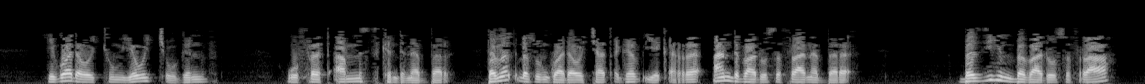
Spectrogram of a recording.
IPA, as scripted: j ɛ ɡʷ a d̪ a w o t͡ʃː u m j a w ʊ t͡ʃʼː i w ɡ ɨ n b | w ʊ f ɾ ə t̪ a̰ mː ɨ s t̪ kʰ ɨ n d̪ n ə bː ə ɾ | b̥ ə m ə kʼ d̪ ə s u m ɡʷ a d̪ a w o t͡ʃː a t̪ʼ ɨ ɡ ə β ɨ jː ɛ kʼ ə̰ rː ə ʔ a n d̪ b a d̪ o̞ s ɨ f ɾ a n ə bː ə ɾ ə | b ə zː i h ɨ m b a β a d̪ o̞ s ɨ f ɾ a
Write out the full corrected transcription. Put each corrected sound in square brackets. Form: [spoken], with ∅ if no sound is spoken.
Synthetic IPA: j ɛ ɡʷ a d̪ a w o t͡ʃː u m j [ɛ] w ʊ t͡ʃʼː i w ɡ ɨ n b | w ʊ f ɾ ə t̪ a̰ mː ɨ s t̪ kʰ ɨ n d̪ n ə bː ə ɾ | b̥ ə m ə kʼ d̪ ə s u m ɡʷ a d̪ a w o t͡ʃː a t̪ʼ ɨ ɡ ə β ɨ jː ɛ kʼ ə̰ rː ə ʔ a n d̪ b a d̪ o̞ s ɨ f ɾ a n ə bː ə ɾ ə | b ə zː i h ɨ m b [ə] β a d̪ o̞ s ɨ f ɾ a

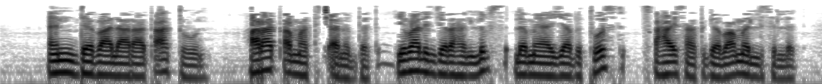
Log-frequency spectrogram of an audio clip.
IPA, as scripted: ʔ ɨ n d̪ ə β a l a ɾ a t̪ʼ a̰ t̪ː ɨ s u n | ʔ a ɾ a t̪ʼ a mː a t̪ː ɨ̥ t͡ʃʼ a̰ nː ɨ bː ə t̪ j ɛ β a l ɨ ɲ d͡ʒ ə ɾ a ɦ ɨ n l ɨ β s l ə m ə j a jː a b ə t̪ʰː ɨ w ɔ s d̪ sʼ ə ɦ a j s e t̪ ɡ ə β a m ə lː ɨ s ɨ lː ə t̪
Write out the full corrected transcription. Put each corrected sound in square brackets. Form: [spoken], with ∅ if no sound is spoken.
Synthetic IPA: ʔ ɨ n d̪ ə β a l a ɾ a t̪ʼ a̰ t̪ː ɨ [h] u n | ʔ a ɾ a t̪ʼ a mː a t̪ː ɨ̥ t͡ʃʼ a̰ [n] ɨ bː ə t̪ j ɛ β a l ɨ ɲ d͡ʒ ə ɾ a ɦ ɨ n l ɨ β s l ə m ə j a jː a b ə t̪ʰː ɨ w ɔ s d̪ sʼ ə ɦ a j s [a] t̪ ɡ ə β a m ə lː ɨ s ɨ lː ə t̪

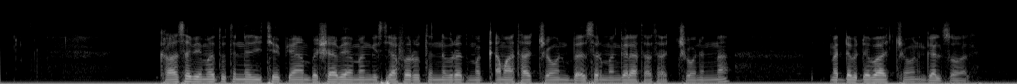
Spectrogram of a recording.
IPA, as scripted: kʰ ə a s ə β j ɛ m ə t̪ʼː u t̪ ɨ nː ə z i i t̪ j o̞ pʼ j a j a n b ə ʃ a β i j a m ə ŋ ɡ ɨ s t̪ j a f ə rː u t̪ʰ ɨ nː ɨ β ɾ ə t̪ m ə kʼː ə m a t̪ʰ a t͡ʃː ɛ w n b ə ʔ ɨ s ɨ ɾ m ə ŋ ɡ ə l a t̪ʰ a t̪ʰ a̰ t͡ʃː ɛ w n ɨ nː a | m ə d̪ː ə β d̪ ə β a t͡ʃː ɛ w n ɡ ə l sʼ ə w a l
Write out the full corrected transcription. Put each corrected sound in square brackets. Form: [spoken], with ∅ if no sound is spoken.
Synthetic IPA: kʰ ə a s ə β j ɛ m ə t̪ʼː u t̪ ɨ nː ə z i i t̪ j o̞ pʼ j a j a n b ə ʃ a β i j a m ə ŋ ɡ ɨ s t̪ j a f ə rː u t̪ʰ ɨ nː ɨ β ɾ ə t̪ m ə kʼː ə m a t̪ʰ a t͡ʃː ɛ w n b ə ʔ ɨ s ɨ ɾ m ə ŋ ɡ ə l a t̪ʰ a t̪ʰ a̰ t͡ʃː ɛ w n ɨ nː a | m ə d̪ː ə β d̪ ə β a t͡ʃː ɛ w n ɡ ə l sʼ ə w a l

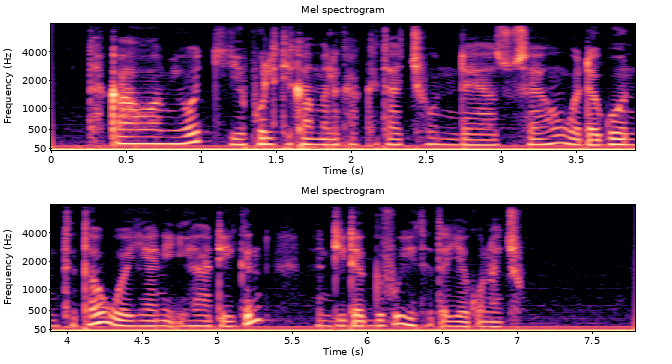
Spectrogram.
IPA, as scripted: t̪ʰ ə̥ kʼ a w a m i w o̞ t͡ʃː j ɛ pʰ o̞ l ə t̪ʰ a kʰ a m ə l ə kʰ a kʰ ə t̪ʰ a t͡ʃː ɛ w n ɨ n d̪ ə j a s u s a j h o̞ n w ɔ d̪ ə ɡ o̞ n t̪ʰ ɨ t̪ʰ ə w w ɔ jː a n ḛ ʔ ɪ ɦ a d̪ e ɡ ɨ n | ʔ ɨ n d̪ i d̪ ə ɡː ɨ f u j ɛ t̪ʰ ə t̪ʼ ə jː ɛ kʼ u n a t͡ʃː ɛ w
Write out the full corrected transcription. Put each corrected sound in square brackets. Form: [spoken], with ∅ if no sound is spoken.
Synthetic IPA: t̪ʰ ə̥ kʼ a w a m i w o̞ t͡ʃː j ɛ pʰ o̞ l ə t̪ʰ [i] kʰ a m ə l ə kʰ a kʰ ə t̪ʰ a t͡ʃː ɛ w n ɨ n d̪ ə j a [z] u s a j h o̞ n w ɔ d̪ ə ɡ o̞ n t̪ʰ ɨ t̪ʰ ə w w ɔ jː a n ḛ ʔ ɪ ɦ a d̪ e ɡ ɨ n | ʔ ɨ n d̪ i d̪ ə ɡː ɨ f u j ɛ t̪ʰ ə t̪ʼ ə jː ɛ kʼ u n a t͡ʃː ɛ w

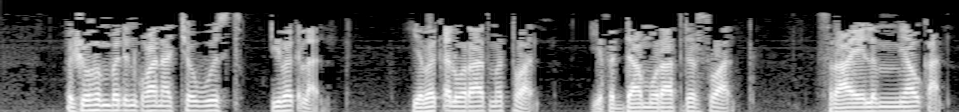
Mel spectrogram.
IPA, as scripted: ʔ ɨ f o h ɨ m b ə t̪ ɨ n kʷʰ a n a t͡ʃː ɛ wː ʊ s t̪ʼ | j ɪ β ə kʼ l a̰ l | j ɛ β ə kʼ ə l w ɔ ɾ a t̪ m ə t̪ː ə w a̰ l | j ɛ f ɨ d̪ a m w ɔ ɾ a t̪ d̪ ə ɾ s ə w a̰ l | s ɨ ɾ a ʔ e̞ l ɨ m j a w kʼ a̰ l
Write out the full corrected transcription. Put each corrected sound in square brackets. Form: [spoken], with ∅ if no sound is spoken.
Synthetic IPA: ʔ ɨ [ʃ] o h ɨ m b ə [d̪] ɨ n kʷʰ a n a t͡ʃː ɛ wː ʊ s t̪ʼ | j ɪ β ə kʼ l a̰ l | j ɛ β ə kʼ ə l w ɔ ɾ a t̪ m ə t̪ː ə w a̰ l | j ɛ f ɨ d̪ a m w ɔ ɾ a t̪ d̪ ə ɾ s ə w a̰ l | s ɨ ɾ a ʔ e̞ l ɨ m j a w kʼ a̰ l

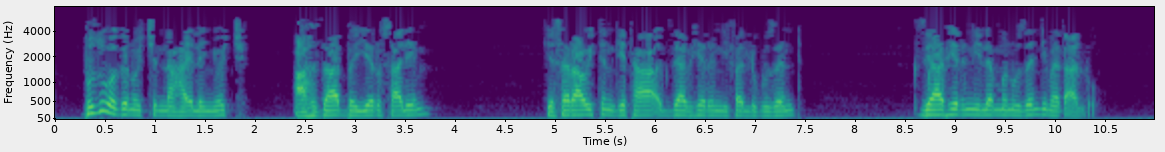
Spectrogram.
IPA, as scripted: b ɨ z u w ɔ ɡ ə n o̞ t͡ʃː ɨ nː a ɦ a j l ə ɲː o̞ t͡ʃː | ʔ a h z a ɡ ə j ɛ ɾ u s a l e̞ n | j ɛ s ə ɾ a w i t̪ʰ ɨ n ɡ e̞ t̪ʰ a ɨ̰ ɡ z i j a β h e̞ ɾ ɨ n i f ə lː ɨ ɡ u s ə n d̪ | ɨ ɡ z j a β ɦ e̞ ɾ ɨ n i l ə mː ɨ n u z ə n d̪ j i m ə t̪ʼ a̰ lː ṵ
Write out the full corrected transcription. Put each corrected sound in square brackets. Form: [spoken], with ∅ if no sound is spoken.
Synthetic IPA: b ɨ z u w ɔ ɡ ə n o̞ t͡ʃː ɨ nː a ɦ a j l ə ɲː o̞ t͡ʃː | ʔ a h z a [b] ə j ɛ ɾ u s a l e̞ [m] | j ɛ s ə ɾ a w i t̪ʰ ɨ n ɡ e̞ t̪ʰ a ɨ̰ ɡ z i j a β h e̞ ɾ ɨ n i f ə lː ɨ ɡ u [z] ə n d̪ | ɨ ɡ z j a β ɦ e̞ ɾ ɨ n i l ə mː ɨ n u z ə n d̪ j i m ə t̪ʼ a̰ lː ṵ

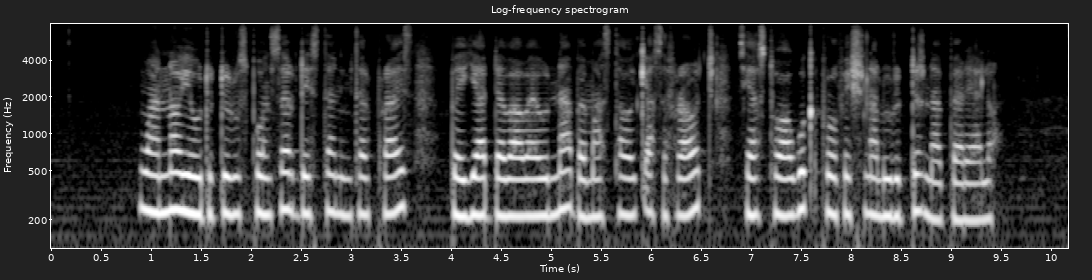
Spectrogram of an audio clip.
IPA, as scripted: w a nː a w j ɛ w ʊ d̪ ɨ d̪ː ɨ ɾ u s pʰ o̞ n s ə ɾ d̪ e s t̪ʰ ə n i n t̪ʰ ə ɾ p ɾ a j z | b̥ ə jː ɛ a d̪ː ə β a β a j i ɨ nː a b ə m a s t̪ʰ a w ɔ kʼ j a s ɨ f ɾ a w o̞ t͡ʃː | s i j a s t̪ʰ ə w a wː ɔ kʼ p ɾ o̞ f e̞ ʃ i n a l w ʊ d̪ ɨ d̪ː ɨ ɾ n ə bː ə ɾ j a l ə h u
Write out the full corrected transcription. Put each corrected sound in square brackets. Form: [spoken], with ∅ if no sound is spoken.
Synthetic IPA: w a nː a w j ɛ w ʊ d̪ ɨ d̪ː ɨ ɾ u s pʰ o̞ n s ə ɾ d̪ e s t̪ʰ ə n i n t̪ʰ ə ɾ p ɾ a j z | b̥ ə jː ɛ a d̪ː ə β a β a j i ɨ nː a b ə m a s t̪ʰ a w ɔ kʼ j a s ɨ f ɾ a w o̞ t͡ʃː | s i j a s t̪ʰ ə w a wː ɔ kʼ p ɾ o̞ f e̞ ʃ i n a l w ʊ d̪ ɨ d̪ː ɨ ɾ n ə bː ə ɾ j a [lː] ə h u

